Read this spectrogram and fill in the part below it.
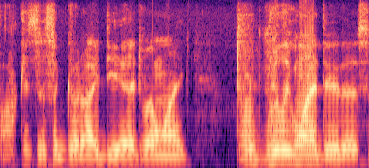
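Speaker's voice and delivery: imitated speech through gritted, clenched teeth. Retelling own reaction to a suggestion to read the script together: talking through gritted teeth. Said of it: "I'm gritting my teeth like".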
